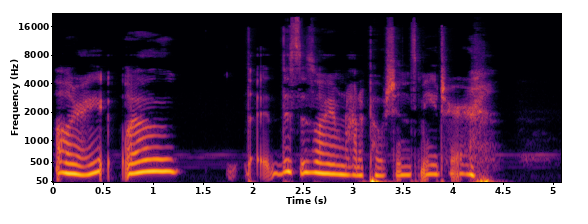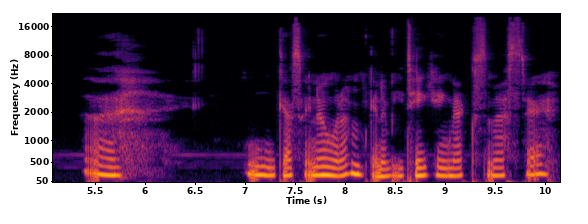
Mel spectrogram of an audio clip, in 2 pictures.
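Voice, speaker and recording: A woman playing a shy, awkward young witch student in an audio roleplay, speaking softly and breathily with a nervous, halting stammer. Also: medium pitch, vocal fry, no echo. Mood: mock indignant, sheepish. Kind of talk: roleplay audio drama addressed to the listener.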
